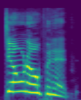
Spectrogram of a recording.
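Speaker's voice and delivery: put-on high, loud panicked boy's yell; scared yell. A narrator's reading. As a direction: shout it in terror. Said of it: "Flix yelled, trembling".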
